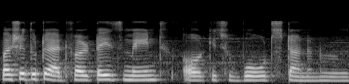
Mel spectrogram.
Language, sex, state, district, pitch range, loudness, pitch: Bengali, female, West Bengal, North 24 Parganas, 190-220 Hz, -16 LUFS, 205 Hz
